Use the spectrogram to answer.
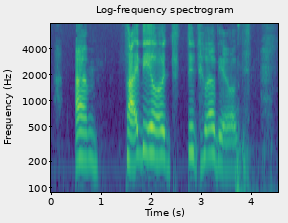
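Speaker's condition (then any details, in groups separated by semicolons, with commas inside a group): Mild cerebral palsy; mild cerebral palsy affecting speech; hard to understand initially, listeners must listen closely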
